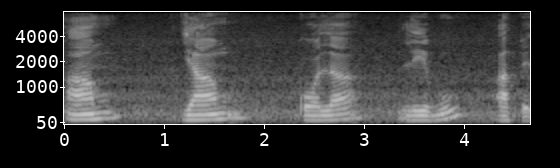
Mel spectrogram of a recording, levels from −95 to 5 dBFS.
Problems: constant background noise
